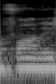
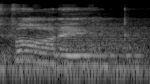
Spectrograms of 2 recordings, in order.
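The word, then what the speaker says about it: Fani: hear you long and you know fonnie spelled f a n i yeah I hear you long beard my name is fonnie f a n i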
